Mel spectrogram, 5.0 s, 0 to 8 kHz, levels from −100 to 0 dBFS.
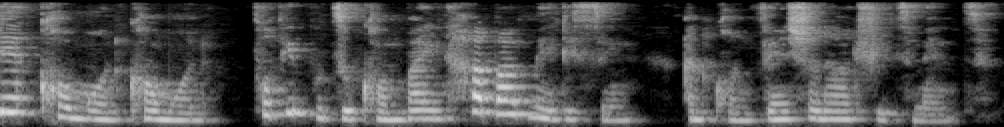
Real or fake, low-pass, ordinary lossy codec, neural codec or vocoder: real; 7.2 kHz; none; none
